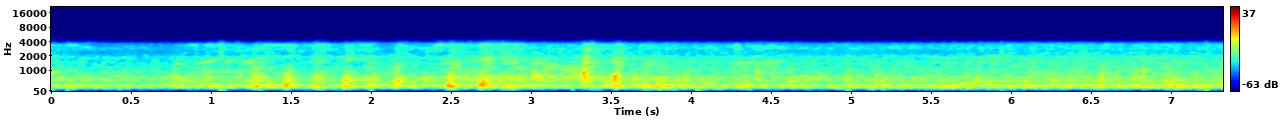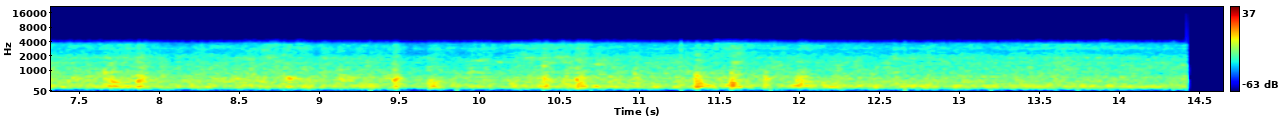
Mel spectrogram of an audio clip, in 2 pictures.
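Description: A vehicle rumbles and rattles along a road.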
